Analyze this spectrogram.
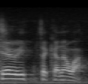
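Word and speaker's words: Kiri Te Kanawa: Kiri Takanawa.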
